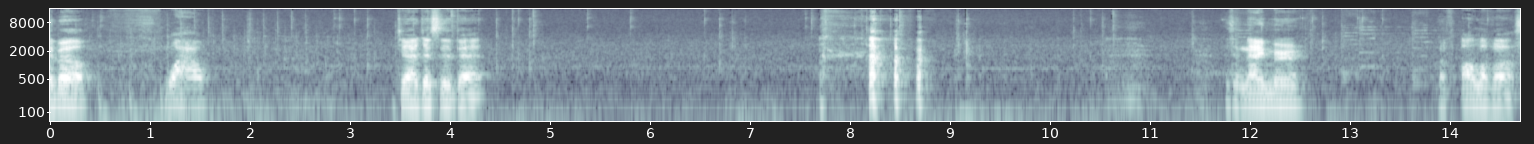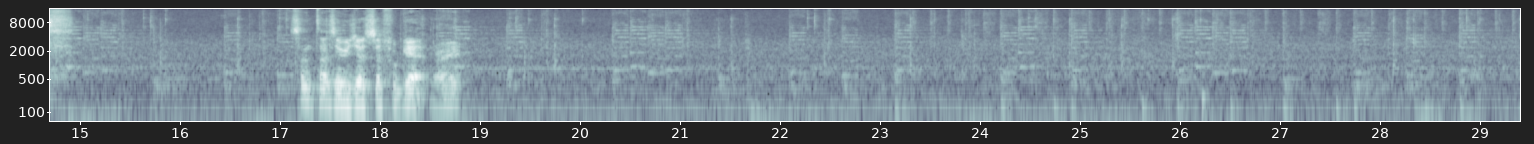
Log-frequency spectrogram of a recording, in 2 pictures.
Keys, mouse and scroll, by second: 1.1 z, 2.1 g, 9.1 KP_1, 10.2 KP_1, 11.5 r, 12.8 g, 14.9 g, 17.0 g, 17.9 g, 18.9 r, 21.7 g, 23.9 r, 25.2 r, 28.4 g.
